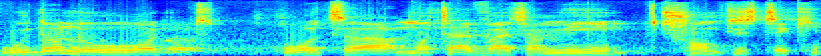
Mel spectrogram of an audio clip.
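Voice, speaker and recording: A medium-pitched male voice amid noticeable background noise. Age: 60s. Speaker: political commentator. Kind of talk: interview.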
